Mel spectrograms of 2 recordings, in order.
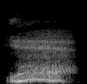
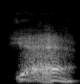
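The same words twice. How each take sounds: First: High, wary drawn-out agreement; cautious. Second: Put-on slightly raised young wizard's agreement; youngest wizard. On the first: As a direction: agree carefully, unsure who just spoke. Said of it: "said the leader cautiously". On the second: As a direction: agree like the junior of the gang. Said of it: "said the youngest wizard". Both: A narrator's reading.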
